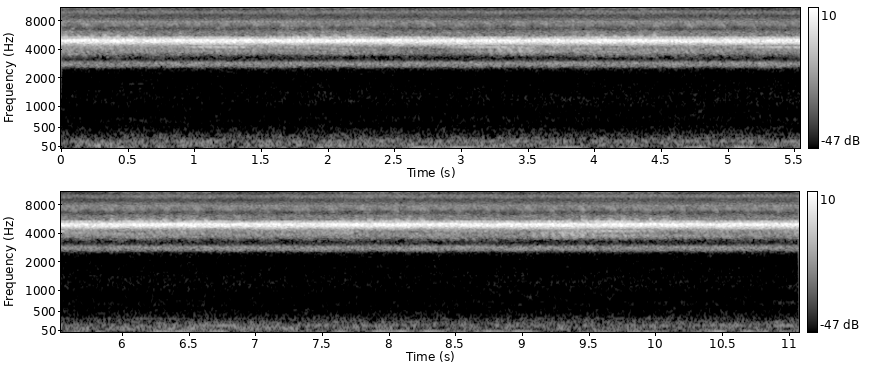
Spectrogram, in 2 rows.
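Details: Aewol, Jeju, night of 25 August 2022: grass insects keep up a constant piercing ringing drone, unchanging across the whole stretch, set against a quiet low background rumble.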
